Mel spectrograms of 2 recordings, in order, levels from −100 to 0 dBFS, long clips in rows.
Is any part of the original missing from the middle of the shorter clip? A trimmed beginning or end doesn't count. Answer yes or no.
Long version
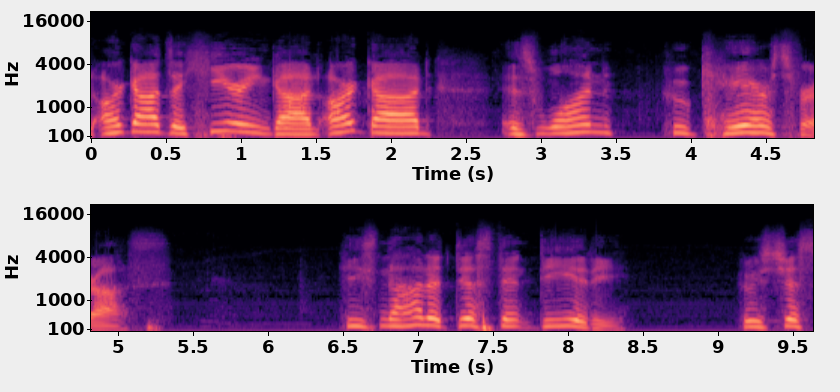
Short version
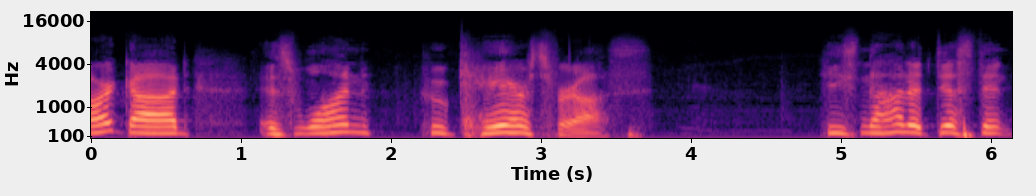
no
